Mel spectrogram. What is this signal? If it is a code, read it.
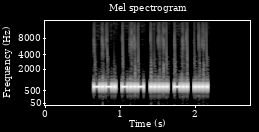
Morse code, heard as a keyed tone, about 42 wpm, 700 Hz. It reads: CX5DH
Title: DXCC-100 Call Signs - 5 Characters - 45wpm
